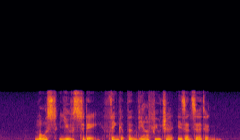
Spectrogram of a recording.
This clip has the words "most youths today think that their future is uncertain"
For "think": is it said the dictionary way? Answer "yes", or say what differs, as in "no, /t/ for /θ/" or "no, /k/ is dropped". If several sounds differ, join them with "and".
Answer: yes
